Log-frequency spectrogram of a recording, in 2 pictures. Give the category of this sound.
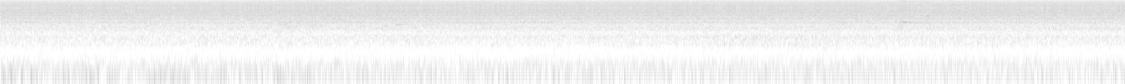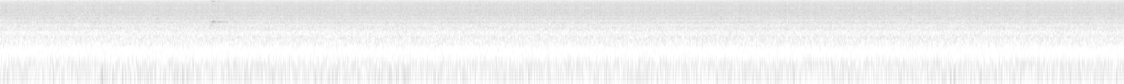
Soundscapes > Nature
